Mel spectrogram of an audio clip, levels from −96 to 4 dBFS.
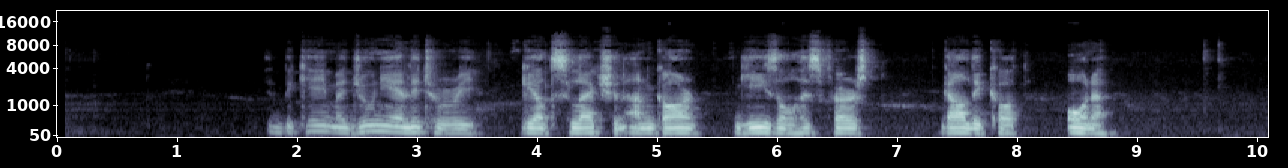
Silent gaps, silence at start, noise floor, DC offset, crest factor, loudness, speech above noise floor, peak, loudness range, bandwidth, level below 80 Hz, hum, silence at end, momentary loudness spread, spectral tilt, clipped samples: none; 1.75 s; -77 dBFS; under 0.1%; 20 dB; -22 LUFS; 56 dB; -4 dBFS; 8 LU; 9.8 kHz; -60 dBFS; none; 1.3 s; 12 LU; -4.5 dB/octave; under 0.1%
